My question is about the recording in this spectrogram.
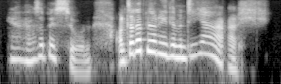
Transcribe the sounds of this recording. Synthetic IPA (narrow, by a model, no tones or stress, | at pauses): janaws̬əbɪsṵːnɔndənabɪwniðɪməndiaɬ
